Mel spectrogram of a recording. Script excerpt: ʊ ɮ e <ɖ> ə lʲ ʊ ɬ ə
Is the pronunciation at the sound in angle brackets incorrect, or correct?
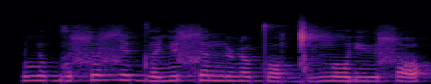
incorrect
